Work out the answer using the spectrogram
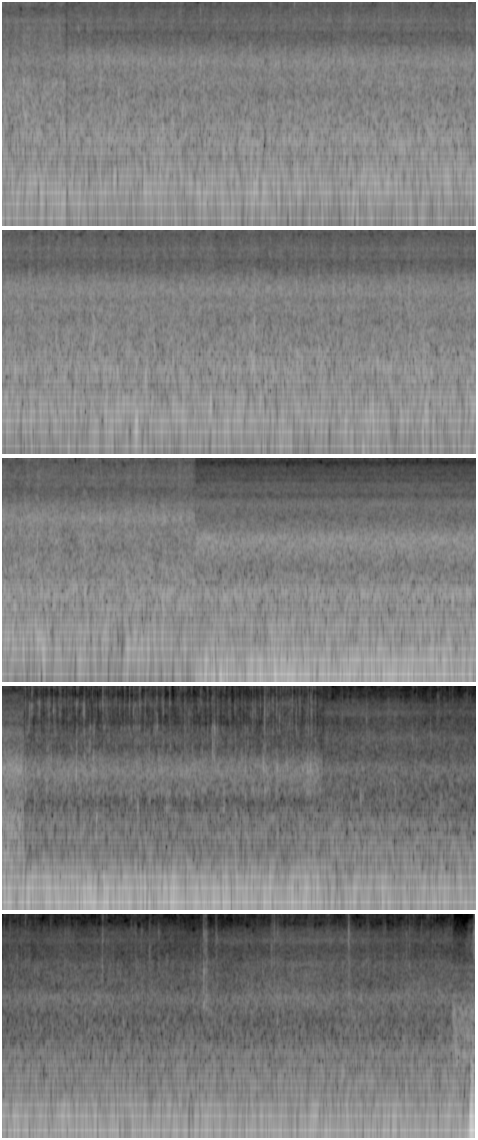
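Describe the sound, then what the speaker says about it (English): Rushing water from waterfalls in a mountain valley makes a steady broadband roar, with the tone shifting as the listener moves along the trail and the flow alternately nearer and more distant. "There's so many waterfalls in this valley."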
